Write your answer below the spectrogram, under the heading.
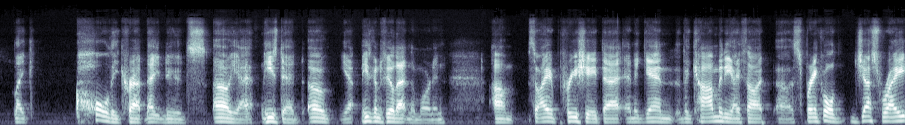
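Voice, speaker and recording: At a fairly slow pace, a man speaks with a bright, sharp tone, medium pitch and fairly even intonation in a very clean recording with a silent background. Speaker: podcast guest, film fan. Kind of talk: casual chat.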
